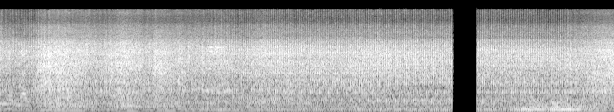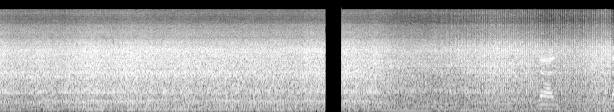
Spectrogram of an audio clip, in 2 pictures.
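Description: An Isuzu Crosswind diesel engine that had been stalling on throttle release runs and idles steadily, a loud, continuous rumbling drone with a faint knocking texture, broken by two brief cuts.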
